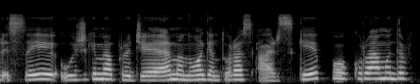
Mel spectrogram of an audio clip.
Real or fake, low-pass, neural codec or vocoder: real; 10.8 kHz; none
